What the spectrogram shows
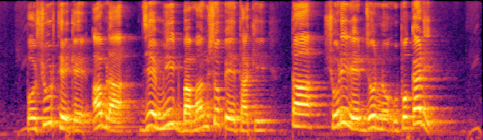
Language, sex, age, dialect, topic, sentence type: Bengali, male, 31-35, Standard Colloquial, agriculture, statement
